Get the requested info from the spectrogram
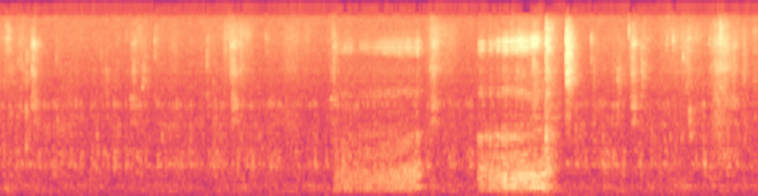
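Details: Eight-week-old toy poodle puppies from Tami's last litter at play: two short growling bursts, the second louder and rougher, amid soft scratching and pattering of paws.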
